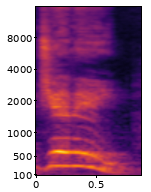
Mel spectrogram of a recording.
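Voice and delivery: high loud call; yelling the trainer's name. Retold or imitated. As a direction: shout the name down the bench. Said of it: "He says it again".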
